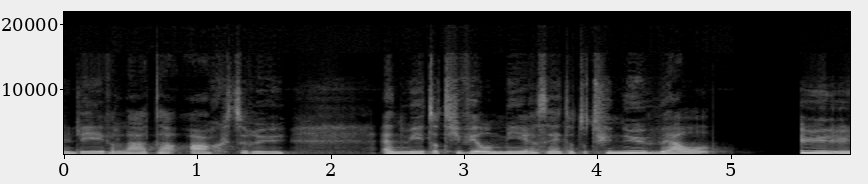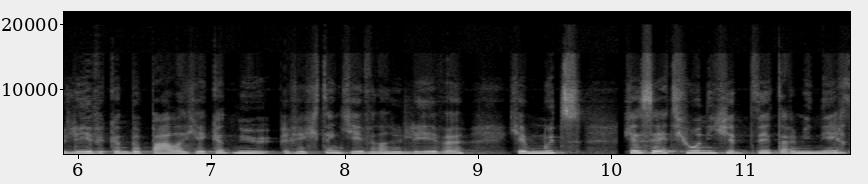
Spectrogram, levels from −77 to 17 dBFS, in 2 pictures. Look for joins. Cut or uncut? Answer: cut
